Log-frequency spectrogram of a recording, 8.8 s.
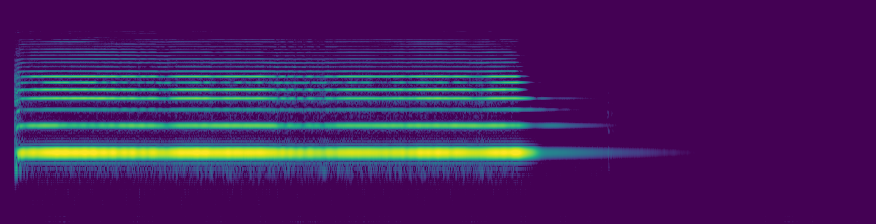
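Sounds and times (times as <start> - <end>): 
violin arco on A string: 0.1 - 6.4.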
